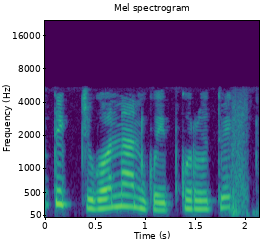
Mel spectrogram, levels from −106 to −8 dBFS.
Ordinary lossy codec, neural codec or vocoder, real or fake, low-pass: none; none; real; 5.4 kHz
